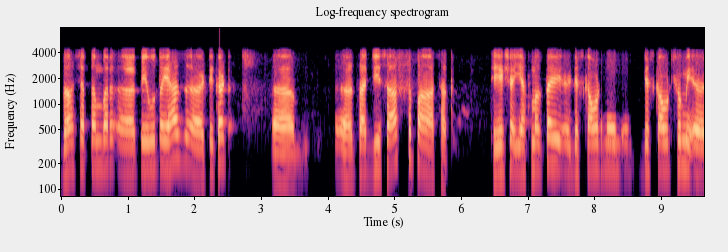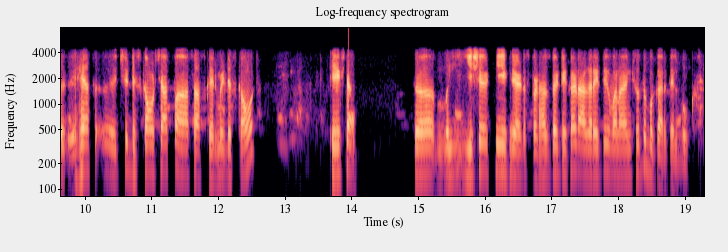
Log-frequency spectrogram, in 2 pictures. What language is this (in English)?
Kashmiri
